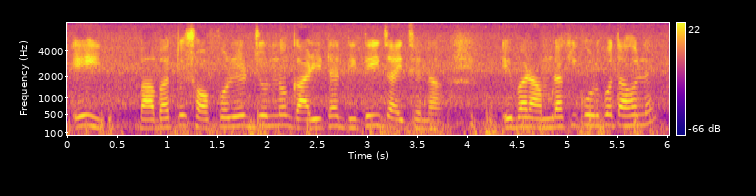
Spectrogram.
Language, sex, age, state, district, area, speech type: Bengali, female, 18-30, West Bengal, Kolkata, urban, read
